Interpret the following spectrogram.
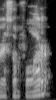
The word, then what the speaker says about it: reservoir: Yang pertama ini yang paling sering keluar ya, batuan yang kita sebut sebagai reservoir atau reservoir ya tulisannya ya, bacanya reservoir.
